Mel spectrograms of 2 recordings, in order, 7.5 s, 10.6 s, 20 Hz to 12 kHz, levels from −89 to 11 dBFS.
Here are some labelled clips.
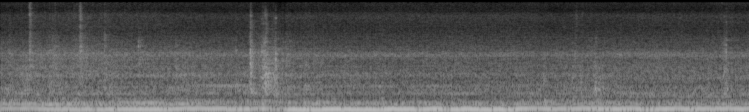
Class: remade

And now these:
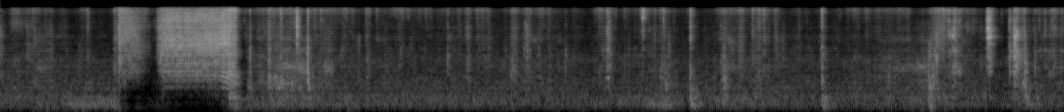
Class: remade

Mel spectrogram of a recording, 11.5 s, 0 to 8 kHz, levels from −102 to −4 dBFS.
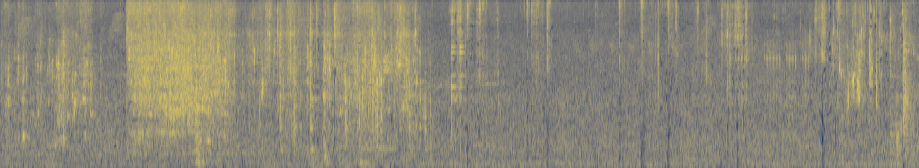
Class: recorded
